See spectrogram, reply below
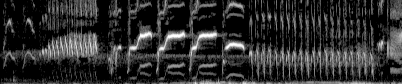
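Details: Agitated male canary in full song. A brief high trill leads into a run of sharp, upslurred whistled notes, then a rapid, even, buzzing trill of repeated notes.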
